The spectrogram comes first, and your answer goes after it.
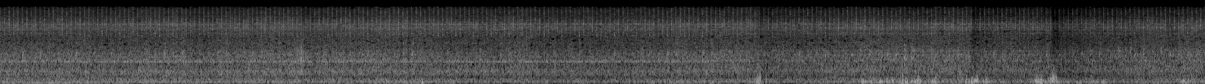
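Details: Running engine, sound carried from the radiator fan housing through a selfie stick and knuckle to the phone mic: a dense, steady buzzing rattle, previously diagnosed as a loose radiator fan housing.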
